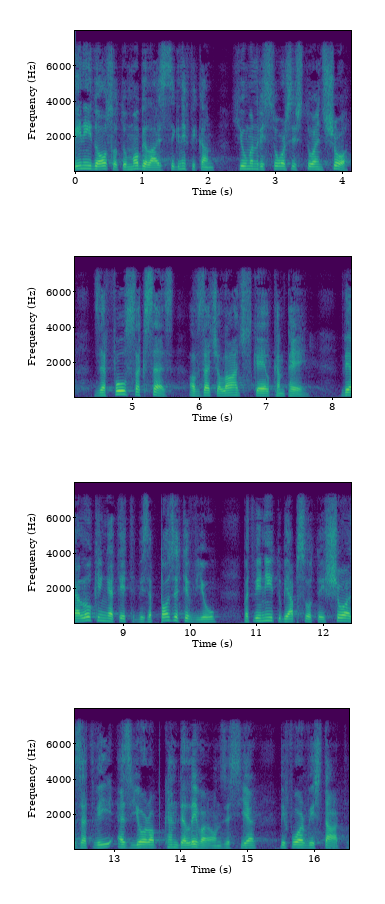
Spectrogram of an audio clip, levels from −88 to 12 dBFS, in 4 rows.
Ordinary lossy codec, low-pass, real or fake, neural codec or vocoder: none; 7.2 kHz; fake; codec, 16 kHz in and 24 kHz out, 1 kbps, XY-Tokenizer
